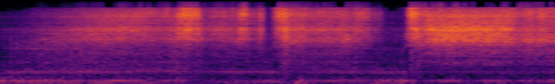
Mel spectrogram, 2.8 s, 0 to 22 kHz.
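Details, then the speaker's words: Mercedes E55 AMG 5.4 V8 Airmatic, right side sitting low, codes 5500/5501: with the compressor switched on and off, a steady hiss of air escapes the lower part of an air strut over a faint hum; strut is leaking. "and by flicking it on and off with the compressor i was able to see the pressure was coming on and off and i was able to hear the air rushing out of the suspension on the lower part"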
